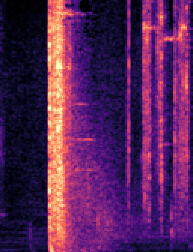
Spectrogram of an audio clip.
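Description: A single sharp, loud gunshot in PUBG cracks and rings out, followed by fainter distant shots and rattles.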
